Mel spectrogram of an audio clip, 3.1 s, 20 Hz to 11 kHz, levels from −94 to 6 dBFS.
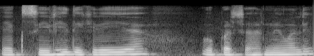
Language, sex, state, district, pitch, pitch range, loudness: Hindi, male, Bihar, Patna, 125 Hz, 120-135 Hz, -14 LUFS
